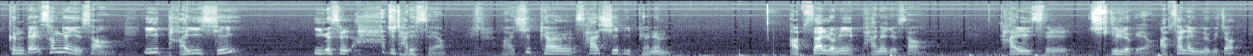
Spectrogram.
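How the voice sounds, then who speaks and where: A male pastor preaching a sermon, dropping to hushed tones and then rising to loud exclamations. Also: a little high, big pitch swings, moderate pace, a little hiss or hum.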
